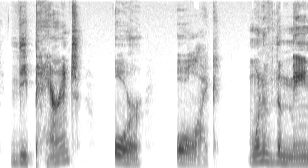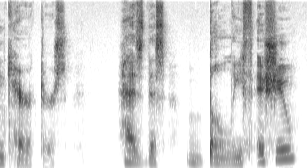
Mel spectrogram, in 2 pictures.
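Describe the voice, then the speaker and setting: A man's voice: mid-range voice, no room sound, clean studio sound. Exasperated man ranting casually. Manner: exasperated, profane, rambling with restarts. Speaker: vlogger. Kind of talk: casual comedic rant to camera.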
